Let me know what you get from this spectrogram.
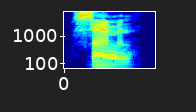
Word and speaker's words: salmon: Salmon. – Salmon, not salmon. – Okay. – You don't pronounce the L. Some people say salmon. – You don't pronounce the L. It's salmon.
